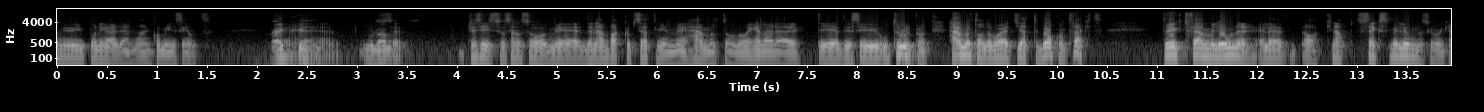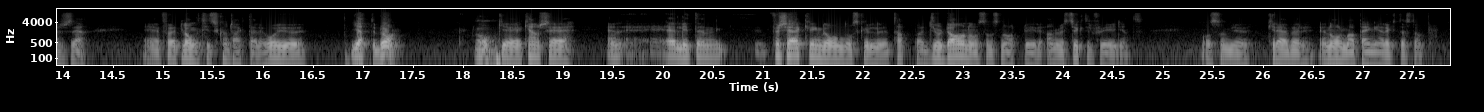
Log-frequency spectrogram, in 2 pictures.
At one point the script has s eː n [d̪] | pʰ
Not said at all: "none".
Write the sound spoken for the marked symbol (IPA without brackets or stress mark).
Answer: t̪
